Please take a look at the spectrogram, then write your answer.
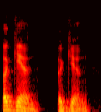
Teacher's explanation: o ai tem o som de e tá como se fosse a letra e do português mesmo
